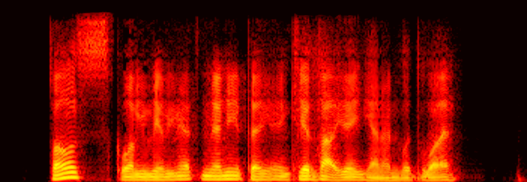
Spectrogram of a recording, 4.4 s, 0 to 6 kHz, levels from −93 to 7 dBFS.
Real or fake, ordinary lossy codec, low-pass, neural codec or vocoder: fake; AAC, 32 kbps; 5.4 kHz; codec, 16 kHz, 0.5 kbps, FreqCodec, larger model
